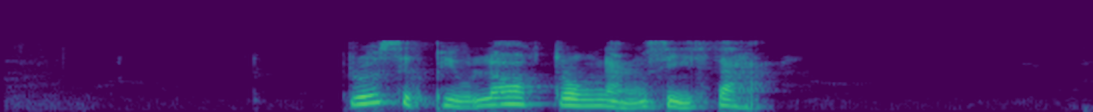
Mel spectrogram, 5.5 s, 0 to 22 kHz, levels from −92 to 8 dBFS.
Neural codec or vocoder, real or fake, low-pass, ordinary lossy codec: vocoder, 22.05 kHz, 80 mel bands, WaveNeXt; fake; 5.4 kHz; none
